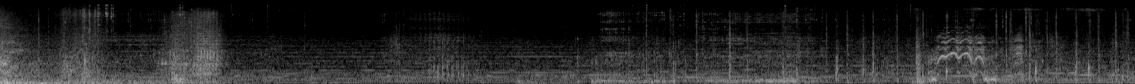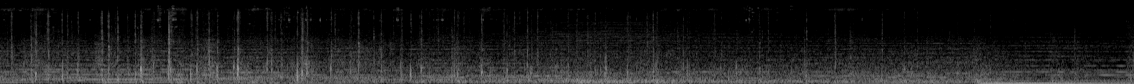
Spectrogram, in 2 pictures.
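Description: Horse hooves clip-clop steadily through The Witcher 3, with occasional whinnies and a persistent game soundscape underneath; brief talk drifts in now and then.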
